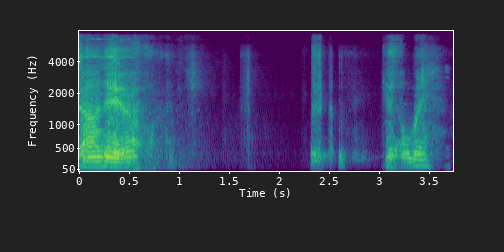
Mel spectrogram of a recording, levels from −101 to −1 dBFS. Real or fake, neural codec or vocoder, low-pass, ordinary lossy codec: fake; codec, 24 kHz, 0.9 kbps, WavTokenizer, medium music audio release; 7.2 kHz; none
